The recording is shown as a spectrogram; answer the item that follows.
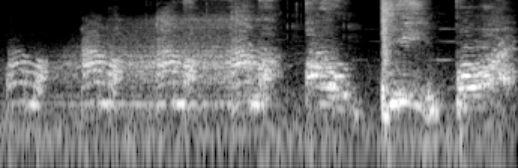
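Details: Music with a voice and short coughing or throat-clearing bursts, and no animal sound stands out.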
